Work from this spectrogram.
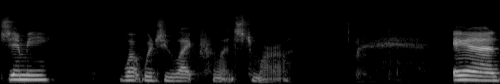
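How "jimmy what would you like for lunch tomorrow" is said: mimicked quiet voice, quieter. Retelling what she said to him while kneeling down, imitating her real quiet voice. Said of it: "she says in a real quiet voice".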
